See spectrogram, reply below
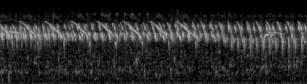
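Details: American Singer canary tutor song for training young birds, a short stretch of dense, bubbling, water-like trilling delivered without pause.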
